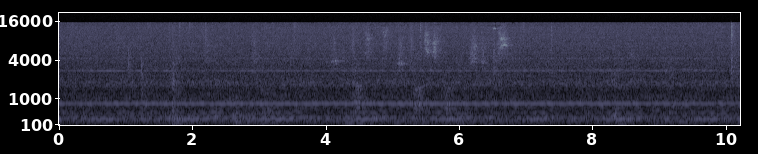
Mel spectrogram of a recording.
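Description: A middle-aged woman speaks nearby.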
